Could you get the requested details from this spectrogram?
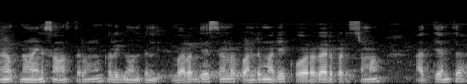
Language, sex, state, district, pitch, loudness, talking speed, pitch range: Telugu, male, Andhra Pradesh, Visakhapatnam, 115 Hz, -19 LUFS, 140 wpm, 110-125 Hz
